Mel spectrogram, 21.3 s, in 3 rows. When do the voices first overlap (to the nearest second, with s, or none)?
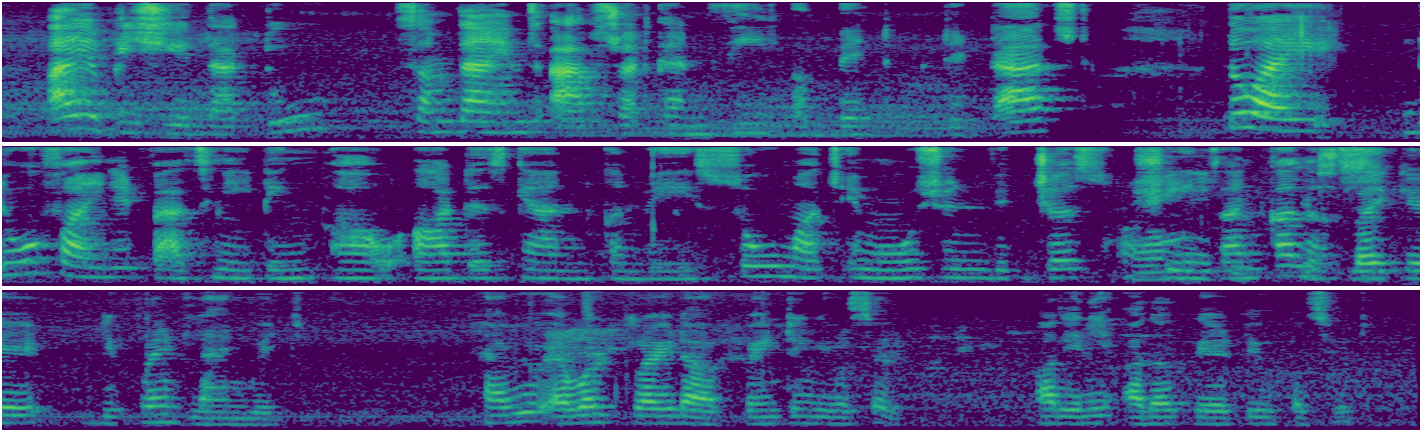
13 s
